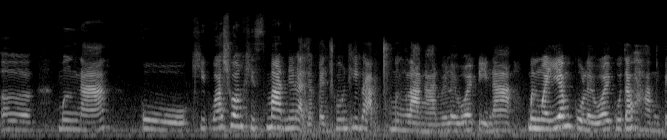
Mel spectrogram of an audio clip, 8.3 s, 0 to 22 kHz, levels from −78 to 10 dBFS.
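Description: At 2.73 s there's a microphone volume step-up: the software nudged the input gain about 5 dB at once, so voice and background jump louder together. From 3.64 s to the end, a call bitrate drop sets in. The top end gets cut at 8 kHz and the speech turns rough and muffled, which points to a heavy drop toward 8 kbps, bottoming out for about 1.08 s.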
